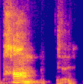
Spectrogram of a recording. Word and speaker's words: trente: Normalmente sí se va a decir, la E es la que no se pronuncia, es como la regla fonética siempre, por lo tanto sería taunt, taunt. Pero también he escuchado que aspiran la T, taunt, taunt, taunt.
